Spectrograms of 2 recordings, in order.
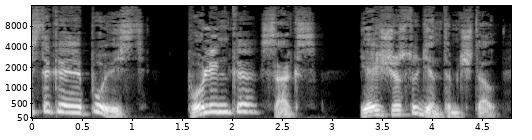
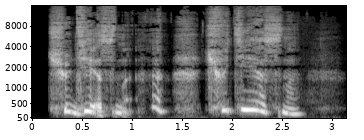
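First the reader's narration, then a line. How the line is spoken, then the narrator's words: Hysterical laughter. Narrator (Russian): истерически рассмеялась Лиза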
